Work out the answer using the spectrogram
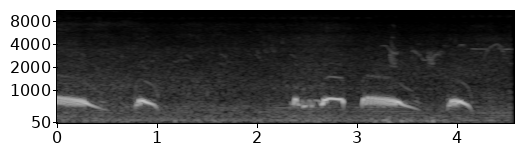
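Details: Spotted dove kept as a branch-perch decoy, recorded live as it calls out to lure wild birds: mellow cooing phrases, some long notes sliding downward, others short and clipped, in irregular groups. Faint high chirps from other birds in the background.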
